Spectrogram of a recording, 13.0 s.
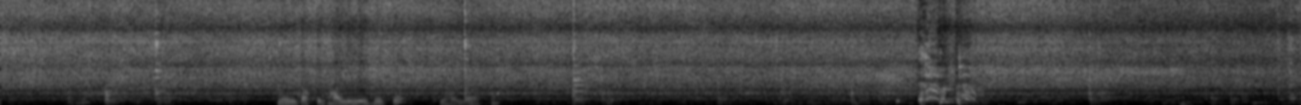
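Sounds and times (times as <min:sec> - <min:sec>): curry sizzling in a pan: 0:00.0 - 0:13.0
metal spatula scraping pan: 0:04.6 - 0:06.2.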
